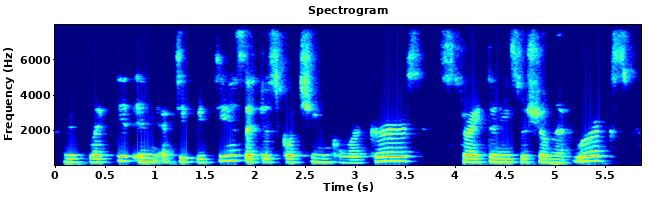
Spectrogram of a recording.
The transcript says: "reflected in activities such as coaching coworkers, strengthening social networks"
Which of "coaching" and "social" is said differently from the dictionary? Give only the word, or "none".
none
